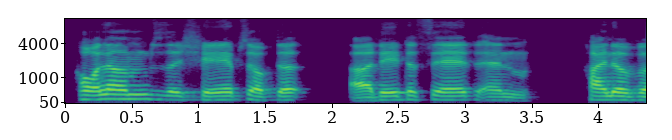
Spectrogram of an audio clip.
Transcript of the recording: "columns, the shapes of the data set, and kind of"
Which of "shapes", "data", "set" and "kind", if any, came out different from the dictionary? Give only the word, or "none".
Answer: none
